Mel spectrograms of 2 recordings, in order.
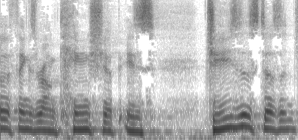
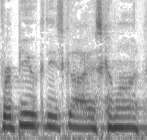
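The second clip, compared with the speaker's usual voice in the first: mock heckling yell, tossed up high; 5 semitones higher than usual. Retelling a Bible scene, voicing the Pharisees' rebuke, retelling a yell. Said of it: "yelling at him".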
